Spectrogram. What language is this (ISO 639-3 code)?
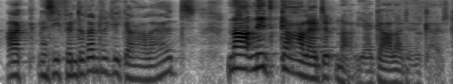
cym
